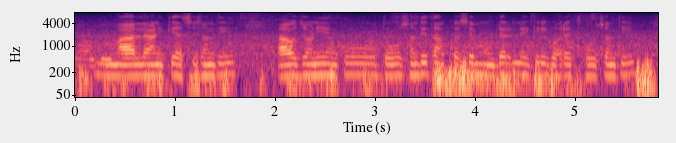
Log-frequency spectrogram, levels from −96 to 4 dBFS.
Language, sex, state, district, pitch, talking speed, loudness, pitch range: Odia, female, Odisha, Khordha, 165 Hz, 135 wpm, -19 LUFS, 160-170 Hz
